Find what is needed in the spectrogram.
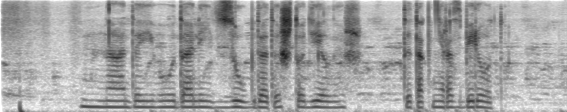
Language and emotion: Russian, angry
